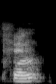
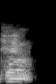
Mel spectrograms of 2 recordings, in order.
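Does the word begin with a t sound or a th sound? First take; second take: th; t. First: The word begins with a th sound. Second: The word begins with a t sound. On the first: The speaker calls it right. "the sound is thing" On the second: The speaker calls it wrong. "Thadokuki speaker will say thang"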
